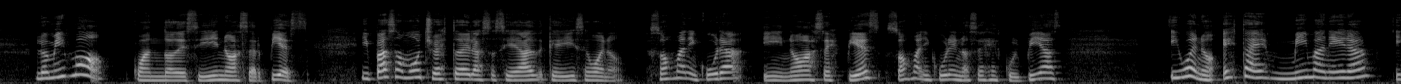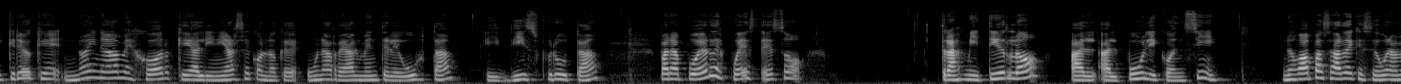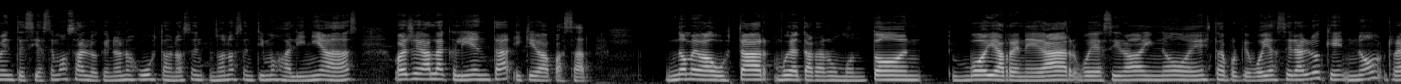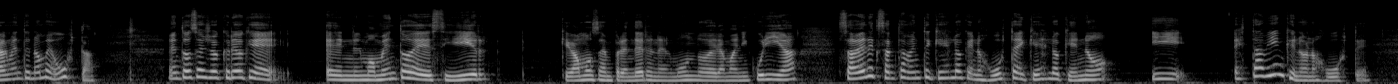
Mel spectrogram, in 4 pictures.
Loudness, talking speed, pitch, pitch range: -26 LUFS, 175 wpm, 220 Hz, 200-255 Hz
